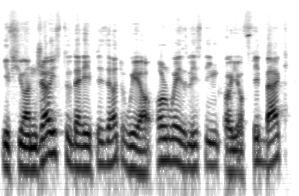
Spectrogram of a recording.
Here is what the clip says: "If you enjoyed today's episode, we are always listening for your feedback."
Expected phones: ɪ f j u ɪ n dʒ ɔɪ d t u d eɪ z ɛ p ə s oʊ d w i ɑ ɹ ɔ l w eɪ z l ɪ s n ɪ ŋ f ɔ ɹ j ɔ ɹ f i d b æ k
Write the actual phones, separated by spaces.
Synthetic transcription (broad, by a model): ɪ f j u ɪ n dʒ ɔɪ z t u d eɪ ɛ p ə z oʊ d w i ɑ ɹ ɔ l w eɪ z l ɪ s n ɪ ŋ f ɔ ɹ j ɔ ɹ f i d b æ k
